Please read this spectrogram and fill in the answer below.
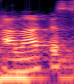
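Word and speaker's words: анапест: Дактиль с ударением на первый слог, амфибрахий с ударением на второй слог и анапис с ударением на третий слог.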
